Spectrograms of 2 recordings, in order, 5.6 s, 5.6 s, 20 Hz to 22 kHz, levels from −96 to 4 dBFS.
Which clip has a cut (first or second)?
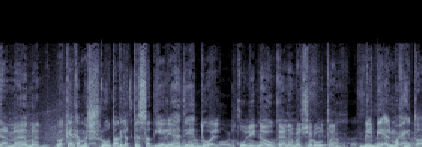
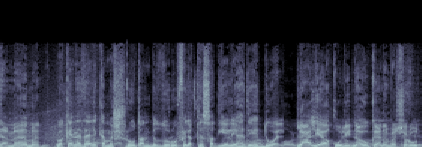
first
